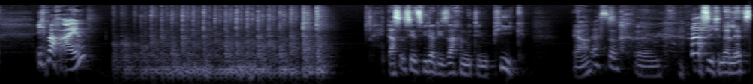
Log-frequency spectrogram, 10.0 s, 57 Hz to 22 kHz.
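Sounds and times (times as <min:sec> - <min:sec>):
speech: 0:00.5 - 0:01.3, 0:05.2 - 0:07.1, 0:07.7 - 0:10.0
hand-tapped drumroll on a hard surface: 0:01.6 - 0:04.6
laughter: 0:08.8 - 0:09.7.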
